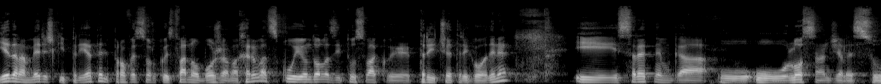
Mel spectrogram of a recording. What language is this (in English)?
Croatian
